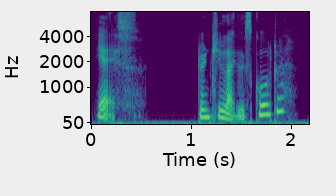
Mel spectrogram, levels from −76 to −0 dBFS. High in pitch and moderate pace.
Yes: high, 235 Hz; average, 165 wpm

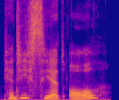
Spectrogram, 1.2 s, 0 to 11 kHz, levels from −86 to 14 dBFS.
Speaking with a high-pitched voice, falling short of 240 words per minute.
No: high, 225 Hz; fast, 250 wpm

